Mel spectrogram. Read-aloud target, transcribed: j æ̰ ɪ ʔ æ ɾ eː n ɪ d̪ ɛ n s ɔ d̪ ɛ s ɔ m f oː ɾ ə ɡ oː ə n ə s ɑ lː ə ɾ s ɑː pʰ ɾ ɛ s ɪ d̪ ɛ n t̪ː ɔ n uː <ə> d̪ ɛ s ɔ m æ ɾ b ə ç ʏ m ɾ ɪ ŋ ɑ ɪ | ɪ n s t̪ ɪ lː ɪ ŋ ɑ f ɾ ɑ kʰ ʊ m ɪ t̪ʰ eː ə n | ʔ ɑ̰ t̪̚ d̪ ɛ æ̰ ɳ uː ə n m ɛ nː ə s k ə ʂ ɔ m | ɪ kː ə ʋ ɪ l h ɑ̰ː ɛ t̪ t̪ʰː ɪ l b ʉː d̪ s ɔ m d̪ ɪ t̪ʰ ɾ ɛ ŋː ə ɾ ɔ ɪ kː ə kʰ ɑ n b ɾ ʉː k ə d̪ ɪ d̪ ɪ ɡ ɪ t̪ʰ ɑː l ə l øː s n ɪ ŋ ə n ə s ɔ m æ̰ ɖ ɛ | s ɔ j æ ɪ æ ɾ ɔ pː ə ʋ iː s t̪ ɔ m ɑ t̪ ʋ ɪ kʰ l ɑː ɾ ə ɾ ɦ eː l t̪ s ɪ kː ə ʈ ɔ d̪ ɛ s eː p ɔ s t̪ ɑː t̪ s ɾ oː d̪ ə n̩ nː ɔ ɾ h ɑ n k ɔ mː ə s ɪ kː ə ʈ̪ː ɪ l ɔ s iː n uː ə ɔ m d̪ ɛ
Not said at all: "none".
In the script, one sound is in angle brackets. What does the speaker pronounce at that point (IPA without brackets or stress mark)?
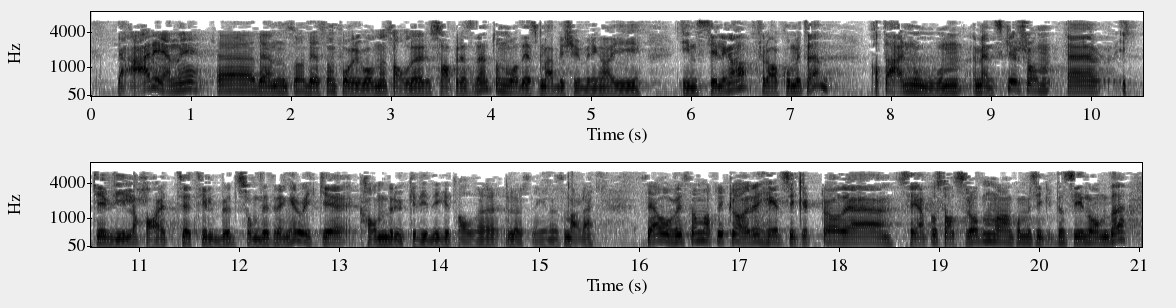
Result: ɑ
